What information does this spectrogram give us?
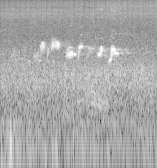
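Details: Red-whiskered bulbul singing as a decoy to draw birds into a trap: one brief phrase of five or six bright, liquid whistled notes, rising and falling.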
